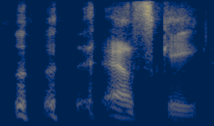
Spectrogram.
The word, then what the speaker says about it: ASCII: is called ascii and these are and it's pronounced ass ascii like that and it stands for american standard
